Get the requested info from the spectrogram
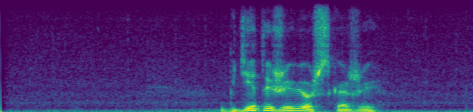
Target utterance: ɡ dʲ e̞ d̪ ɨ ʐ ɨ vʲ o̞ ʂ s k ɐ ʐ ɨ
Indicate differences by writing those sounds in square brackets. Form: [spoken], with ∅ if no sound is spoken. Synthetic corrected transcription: ɡ dʲ e̞ [t̪] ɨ ʐ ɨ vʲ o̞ ʂ s k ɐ ʐ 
